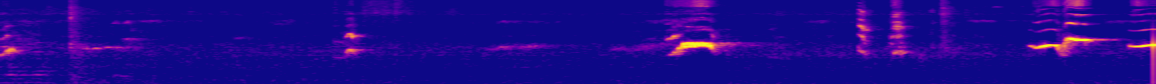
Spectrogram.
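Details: Cockatiel making scattered single chirps, then a louder, harsher squawk-like call and a closing pair of bright rising notes, over a quiet indoor background.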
